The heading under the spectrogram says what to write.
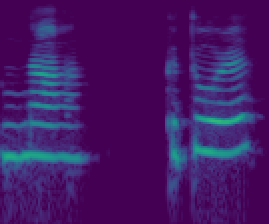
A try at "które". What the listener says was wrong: You're only missing your rolled R a little bit in Ktura, but otherwise really excellent.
